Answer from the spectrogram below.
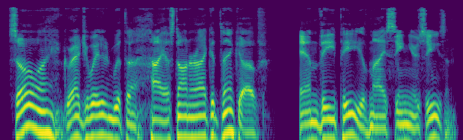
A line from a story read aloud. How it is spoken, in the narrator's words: he said, his tone mocking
